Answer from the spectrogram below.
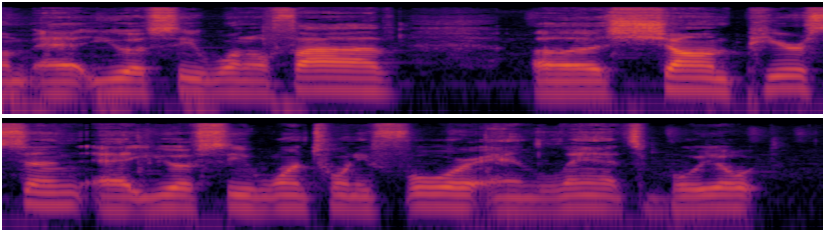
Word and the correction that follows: Benoist: I could never pronounce that last name. Lance Benoist.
